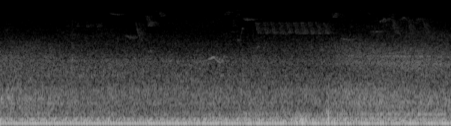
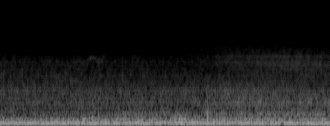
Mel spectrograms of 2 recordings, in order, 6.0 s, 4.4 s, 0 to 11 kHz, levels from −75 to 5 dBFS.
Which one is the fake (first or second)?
second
